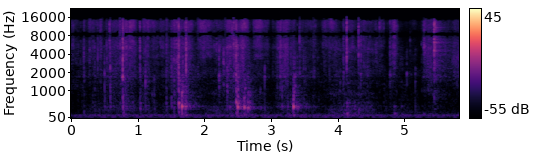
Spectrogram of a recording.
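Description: Plastic bump-feed head of an Atlas 80V string trimmer being twisted by hand to wind new line onto its spool, with soft clicks a little faster than once a second as it turns.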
